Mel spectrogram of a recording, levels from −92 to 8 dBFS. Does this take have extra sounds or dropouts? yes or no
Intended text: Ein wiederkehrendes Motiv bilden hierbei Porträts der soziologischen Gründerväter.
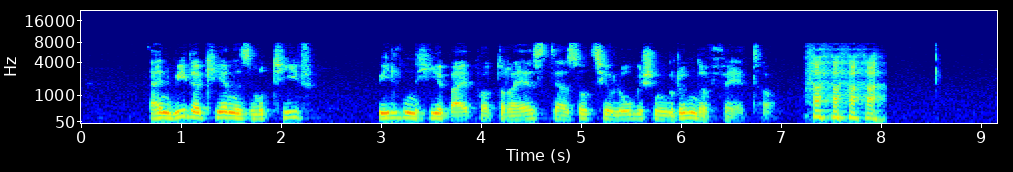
yes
